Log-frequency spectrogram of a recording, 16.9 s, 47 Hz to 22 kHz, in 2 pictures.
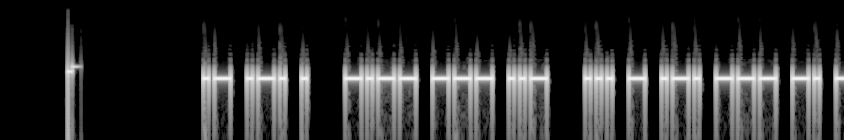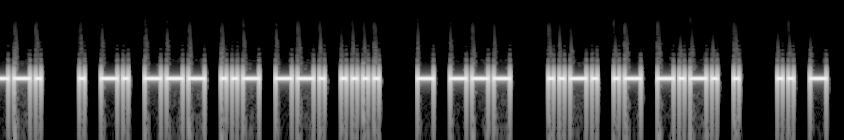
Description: Morse code, heard as a keyed tone, about 22 wpm, 700 Hz. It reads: ARE YOU STRONG ENOUGH TO FACE IT
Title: Sentences from Top 1000 Words - Review Part 3 - 22wpm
